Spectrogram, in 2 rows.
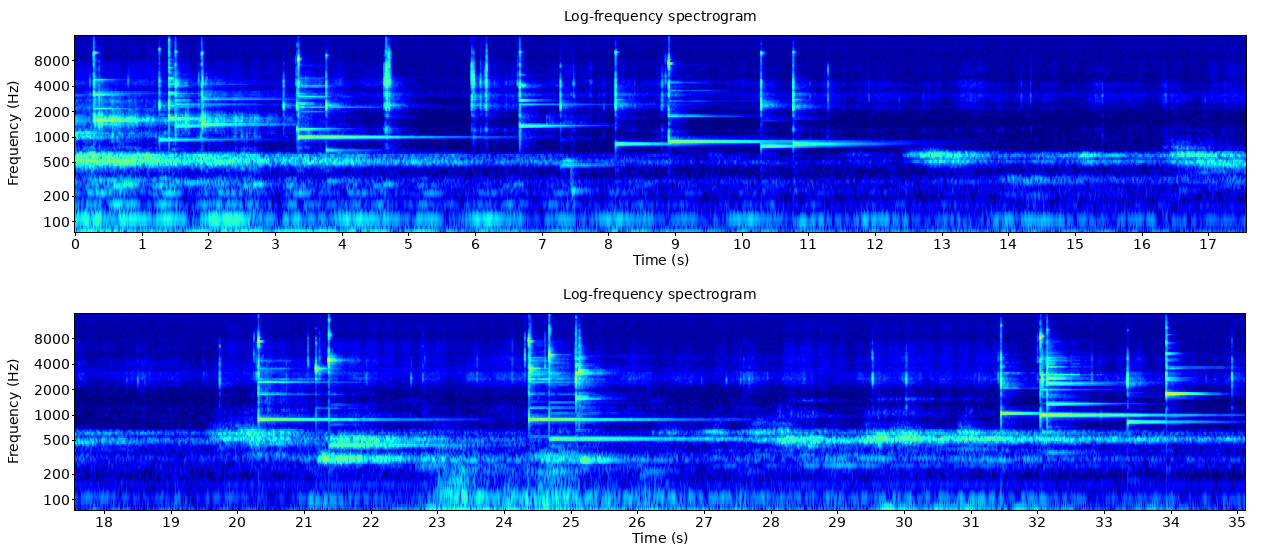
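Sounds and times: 
quartet of music boxes playing: 0:00.0 - 0:12.4, 0:20.3 - 0:23.4, 0:24.2 - 0:27.7, 0:31.4 - 0:35.1
field recording ambience: 0:00.0 - 0:35.1.

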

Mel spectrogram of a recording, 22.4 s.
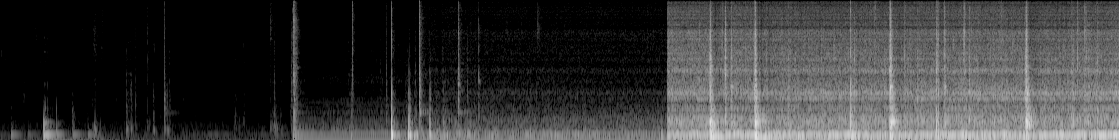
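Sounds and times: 
drums in the rain with tape echo: 0:07.8 - 0:12.0, 0:12.8 - 0:22.3.

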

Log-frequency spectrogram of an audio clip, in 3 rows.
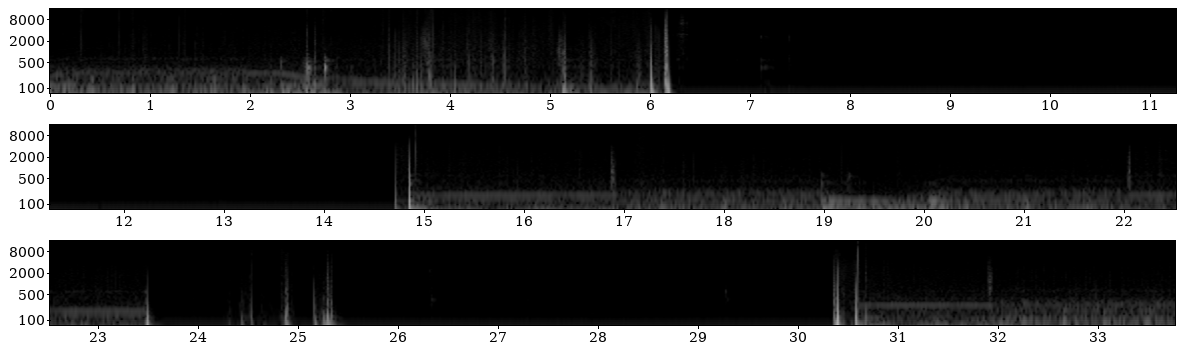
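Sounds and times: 
78 rpm gramophone record surface noise: 0:00.0 - 0:06.3, 0:14.7 - 0:23.6, 0:30.4 - 0:33.7.

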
